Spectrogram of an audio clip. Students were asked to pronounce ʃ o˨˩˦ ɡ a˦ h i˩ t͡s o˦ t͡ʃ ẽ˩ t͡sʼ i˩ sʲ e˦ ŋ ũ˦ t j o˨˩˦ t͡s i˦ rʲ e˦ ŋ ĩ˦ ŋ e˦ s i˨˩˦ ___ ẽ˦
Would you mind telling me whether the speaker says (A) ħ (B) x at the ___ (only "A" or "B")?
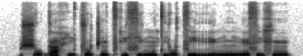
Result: B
